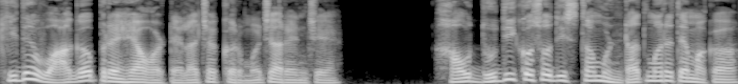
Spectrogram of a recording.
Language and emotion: Goan Konkani, sad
